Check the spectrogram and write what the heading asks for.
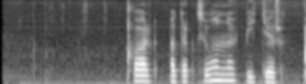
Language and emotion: Russian, neutral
